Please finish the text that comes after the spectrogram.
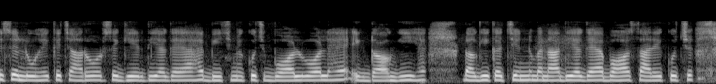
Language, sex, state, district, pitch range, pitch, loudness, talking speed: Hindi, female, Odisha, Sambalpur, 190-200 Hz, 195 Hz, -15 LUFS, 235 wpm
